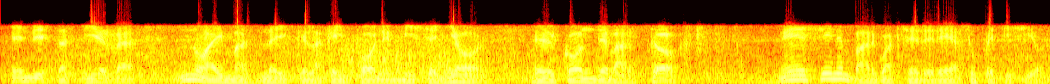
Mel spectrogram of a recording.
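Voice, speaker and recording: Radio horror servant: ominous and formal, deep voice, dragging deliberate delivery, cryptic menace, noisy vintage sound. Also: male voice, lively intonation. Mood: menacing, formal. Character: sinister, cryptic servant of a vampire count. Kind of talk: radio drama acting. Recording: muffled, noisy old radio drama recording.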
